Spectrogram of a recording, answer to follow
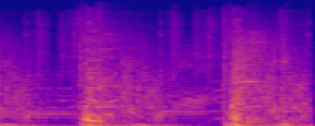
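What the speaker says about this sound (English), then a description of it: "whenever I see a zombie like that, I just take him out with the shotgun" Two heavy shotgun blasts go off about a second apart while fighting zombies in the video game Zompiercer, each a loud booming burst over a constant background of game ambience.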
